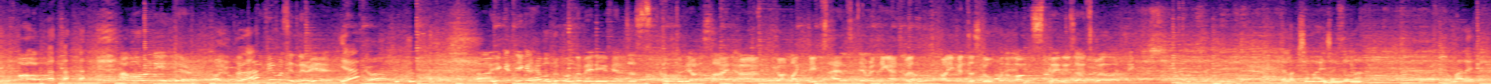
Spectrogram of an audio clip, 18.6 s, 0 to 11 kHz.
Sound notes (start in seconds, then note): 4.2 laughing; 15.1 crowd noise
